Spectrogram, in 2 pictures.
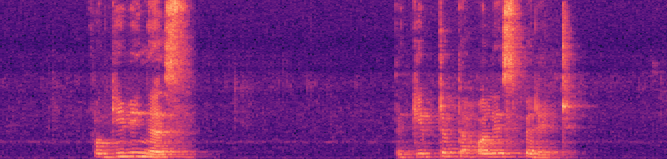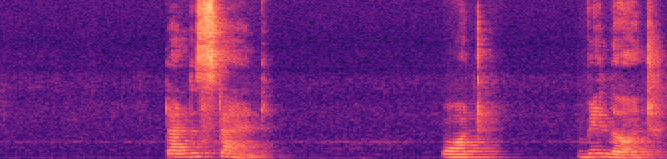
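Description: A woman speaks calmly and slowly into a close microphone, with pauses between phrases.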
